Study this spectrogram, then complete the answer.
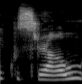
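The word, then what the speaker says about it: Amir Khusrau: ठीक है, अमीर खुसरू, स्पेलिंग यहाँ पे खुसराऊ है, बट प्रोनाउंसिएशन क्या होगा, खुसरू।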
